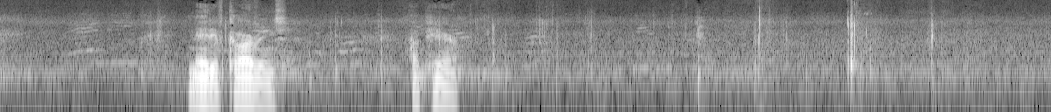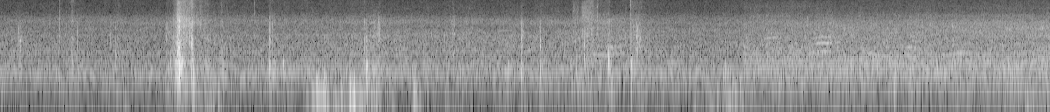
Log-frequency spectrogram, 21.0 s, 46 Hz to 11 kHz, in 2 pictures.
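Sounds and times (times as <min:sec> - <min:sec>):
faint steady hiss: 0:00.0 - 0:21.0
footsteps on loose rock: 0:04.7 - 0:09.4, 0:10.7 - 0:14.4, 0:15.0 - 0:17.0
twigs snapping: 0:12.2 - 0:12.7.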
